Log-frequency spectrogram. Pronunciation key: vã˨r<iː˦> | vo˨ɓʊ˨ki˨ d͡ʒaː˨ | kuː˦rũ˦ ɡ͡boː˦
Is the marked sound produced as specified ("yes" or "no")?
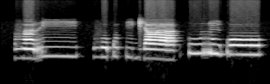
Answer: yes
